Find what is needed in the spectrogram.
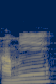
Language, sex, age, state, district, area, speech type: Assamese, male, 45-60, Assam, Majuli, rural, spontaneous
